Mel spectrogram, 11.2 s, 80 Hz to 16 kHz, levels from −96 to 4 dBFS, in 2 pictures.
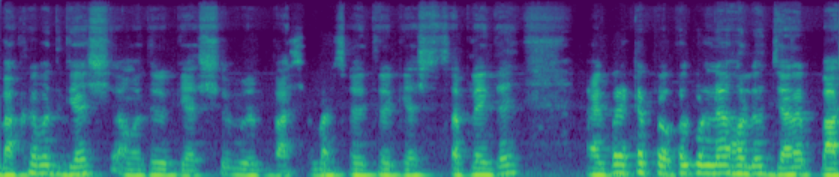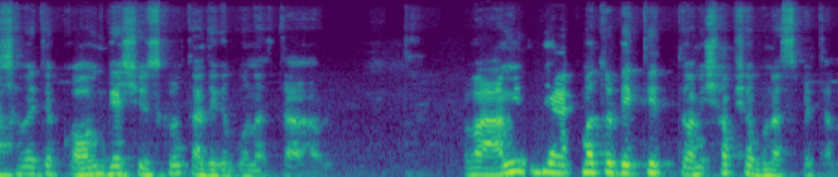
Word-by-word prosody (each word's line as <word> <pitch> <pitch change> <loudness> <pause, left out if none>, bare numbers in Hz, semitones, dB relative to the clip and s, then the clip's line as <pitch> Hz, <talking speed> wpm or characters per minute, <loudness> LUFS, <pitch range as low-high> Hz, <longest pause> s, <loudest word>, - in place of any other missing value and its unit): Bakhrabad 155 +6 +1
gas 150 +1 -1 0.2
আমাদের 125 +1 -1
gas 115 +1 -6 0.2
ব্যা 120 -3 -3 0.2
বাসায় 125 0 +1 0.2
গ্যাস 120 0 0 0.2
সাপ্লাই 130 +1 +2
দেয়। 160 +3 -3 0.5
একবার 130 +7 +3
একটা 185 +2 +1
প্রকল্প 165 +1 0
নেওয়া 165 -1 +3
হলো, 155 -1 +2
যারা 135 +2 +4 0.2
বাসাবাড়িতে 145 +5 +1
কম 130 +1 +4
গ্যাস 155 -2 +3
ইউজ 130 -2 +1
করে, 165 +5 -4
তাদেরকে 120 -2 0
বোনাস 115 -2 -9
দেওয়া - - -6
হবে। - - -18 0.9
বা 140 - +2
আমি 180 +4 +6
যদি 190 +1 +2
একমাত্র 185 +2 +3
ব্যক্তিত্ব 175 +1 +2
আমি 145 - -2
সব 175 - 0
সময় 160 -6 -1
বোনাস 120 0 0
পেতাম। 125 +2 -16
135 Hz, 180 wpm, -20 LUFS, 125-165 Hz, 0.9 s, আমি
